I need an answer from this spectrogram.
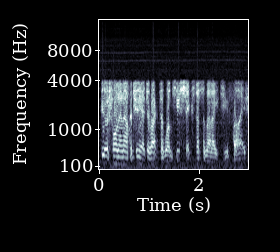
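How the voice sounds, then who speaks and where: A man's voice: mid-range voice, fast, fairly bright tone. A man working as an air traffic controller, giving clipped procedural instructions over the radio. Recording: muffled radio, faint noise.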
